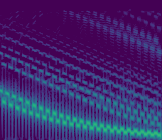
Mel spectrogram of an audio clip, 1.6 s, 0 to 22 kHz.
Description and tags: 8bit Fall
A digital falling sound, can represent losing a game, or falling down a hole, or a game resetting, anything bad.
8bit, arpeggio, digital, falling, game, lose, loss, synth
